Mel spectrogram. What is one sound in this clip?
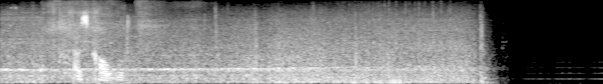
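A strong wind howls and blows snow outdoors.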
